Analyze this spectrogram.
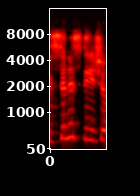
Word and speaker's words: synesthesia: do you pronounce synesthesia so synesthesia might remind us of a more familiar word anesthesia and as we know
